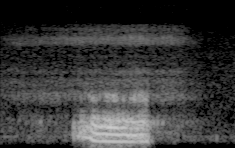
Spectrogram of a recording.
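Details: Korean girl asleep: a single short, soft, rattling snore on one breath, over quiet room noise; snoring.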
